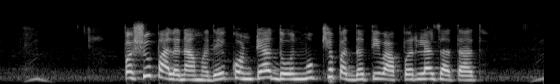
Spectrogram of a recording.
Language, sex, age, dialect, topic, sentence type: Marathi, female, 25-30, Standard Marathi, agriculture, question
